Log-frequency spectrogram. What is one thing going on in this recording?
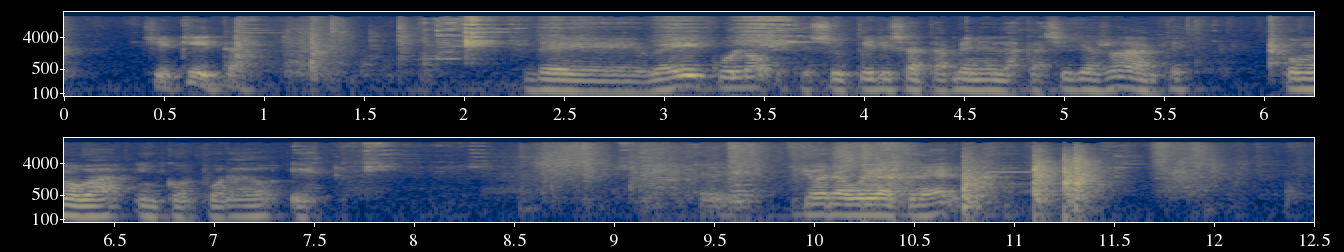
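An elderly man talks calmly and close by.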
